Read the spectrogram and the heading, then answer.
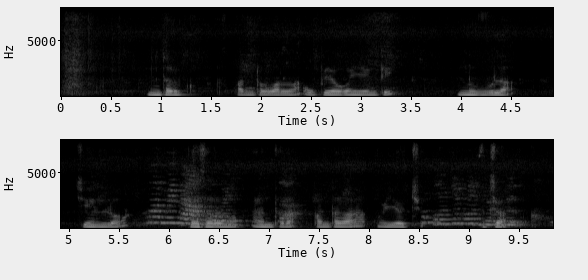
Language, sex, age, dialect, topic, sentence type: Telugu, male, 31-35, Utterandhra, agriculture, question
